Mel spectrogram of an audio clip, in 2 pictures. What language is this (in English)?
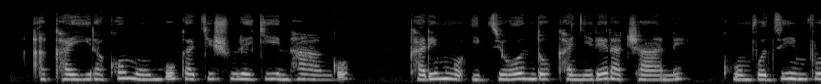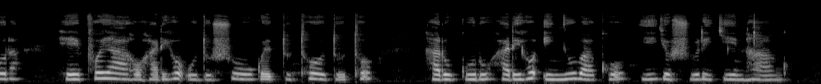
Rundi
